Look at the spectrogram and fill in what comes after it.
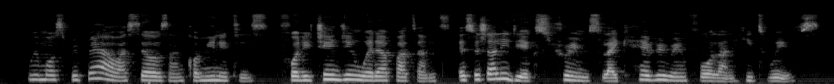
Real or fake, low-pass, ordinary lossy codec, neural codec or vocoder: real; 10.8 kHz; MP3, 96 kbps; none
